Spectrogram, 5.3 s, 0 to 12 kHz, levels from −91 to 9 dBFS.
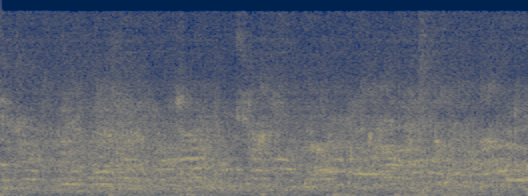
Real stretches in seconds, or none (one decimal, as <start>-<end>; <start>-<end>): none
